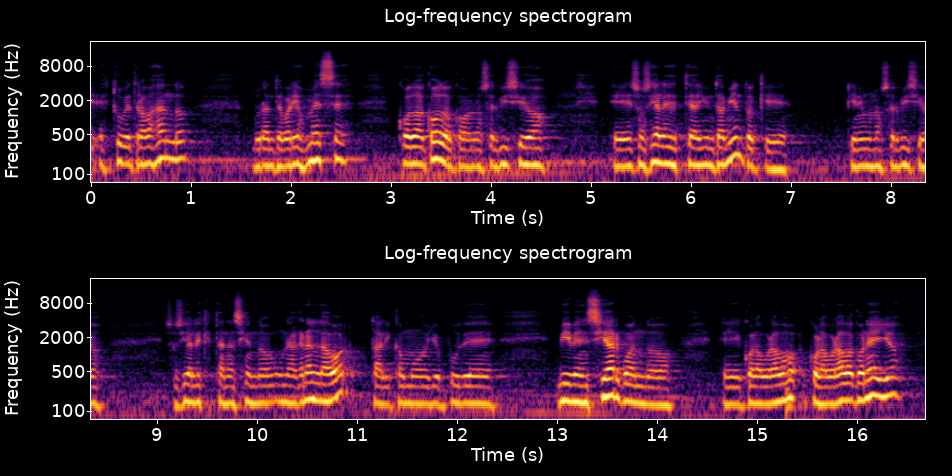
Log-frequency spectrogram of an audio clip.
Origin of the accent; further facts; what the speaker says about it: Canary Islands, Spain; now in Ecuador; yo soy español, vivo en unas islas que están al lado del Sáhara, en una comunidad que se llama Comunidad Canaria.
